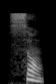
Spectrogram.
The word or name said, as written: 100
